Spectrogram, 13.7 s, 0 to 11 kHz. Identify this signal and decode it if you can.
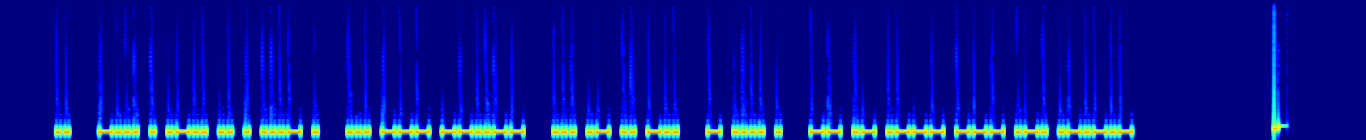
Morse code, heard as a keyed tone, about 27 wpm, 700 Hz. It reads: I BELIEVE SO, SAID THE MAJOR.
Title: Sentences from Top 1000 Words - Review Part 4 - 28wpm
